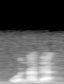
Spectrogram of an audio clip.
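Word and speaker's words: 원하다: Wonhada itu diartikan menginginkan, wonhada, wonada enaknya dibacanya, wonada menginginkan.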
